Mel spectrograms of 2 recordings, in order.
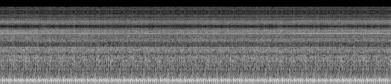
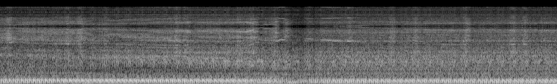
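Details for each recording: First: First-gen truck with 6.2 liter 24-valve VE-injected Cummins; exhaust brake engaged, switch with unsoldered wires had been pulsing it on and off; loud steady roaring drone with throaty pulse and jet-like rush, exhaust brake working normally. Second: 6.2 L Cummins, first-gen 24-valve with VE injection pump: deep diesel idle dipping and surging every few seconds as the exhaust brake cuts in and out; intermittent exhaust brake from an unsoldered switch's wires vibrating loose.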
